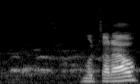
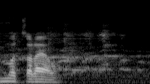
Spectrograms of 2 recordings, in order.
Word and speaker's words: mozzarella: Um, Mozzarella. I think this is mozzarella. Or as Americans say it, mozzarella. Mozzarella. But if you're Italian, it's mozzarella.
